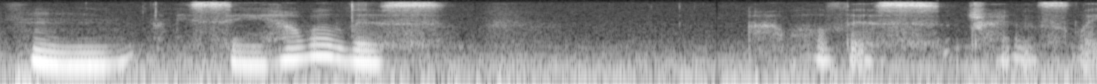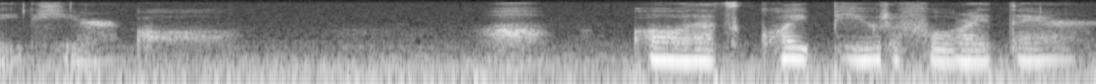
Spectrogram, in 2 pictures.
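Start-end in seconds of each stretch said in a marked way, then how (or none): 3.7-10.9 soft hushed whisper. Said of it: "I don't know why I'm whispering".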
